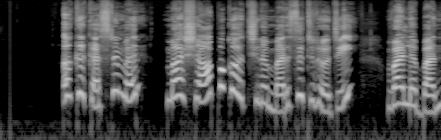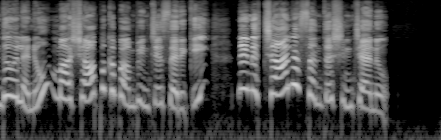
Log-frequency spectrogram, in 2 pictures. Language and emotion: Telugu, happy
